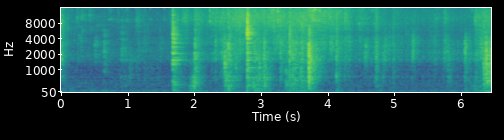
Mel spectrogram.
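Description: Biryani masala with chili powder being stirred and fried in a pan: a close, soft sizzle with repeated scraping strokes of a spoon, starting faint and growing busier after a couple of seconds.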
